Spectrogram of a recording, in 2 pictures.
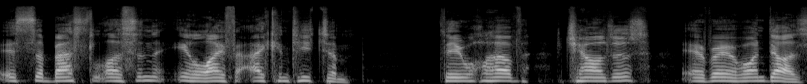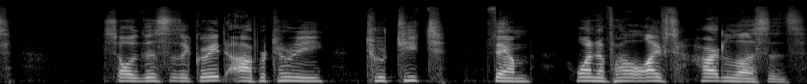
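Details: Adult man with cerebellar ataxia, thought to be genetic and expected to worsen, affecting speech, coordination and balance but not thinking; ataxic dysarthria.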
